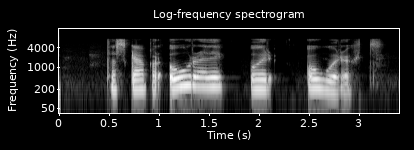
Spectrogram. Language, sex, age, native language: Icelandic, female, 14, Icelandic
